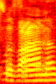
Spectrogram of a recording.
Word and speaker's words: Savona: And they lived in a small town in New York called Savona. And it was, I may say that wrong, but it's S-A-V-O-N-A. – Yeah, but it Savona, was Savona.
